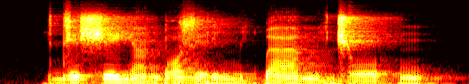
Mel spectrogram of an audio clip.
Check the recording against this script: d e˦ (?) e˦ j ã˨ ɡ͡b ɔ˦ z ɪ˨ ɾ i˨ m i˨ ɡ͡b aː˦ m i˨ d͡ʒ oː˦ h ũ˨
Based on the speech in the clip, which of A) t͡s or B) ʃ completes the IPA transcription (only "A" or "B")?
B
